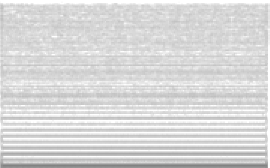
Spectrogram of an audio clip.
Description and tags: Static Aux (Original Noise)
Static, Sound Effect
analogic, electronic, connection, conexion, signal, digital, no, noise, static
